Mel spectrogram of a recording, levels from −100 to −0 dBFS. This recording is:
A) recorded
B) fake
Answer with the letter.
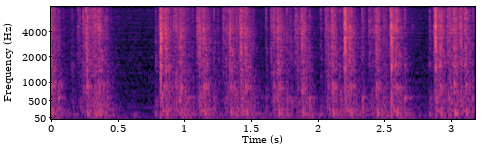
A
